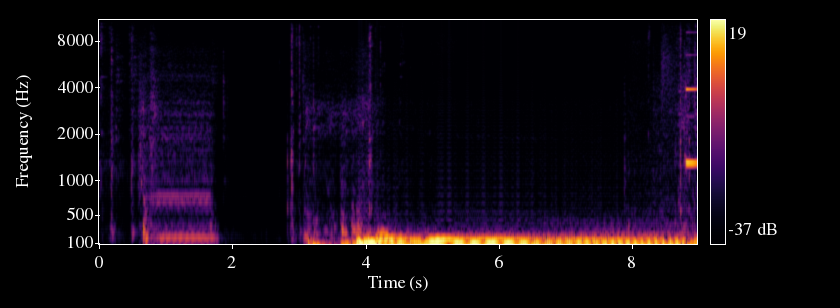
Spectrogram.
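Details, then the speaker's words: Ford BA Falcon Barra engine after installing new Walbro fuel pump in old assembly: short electric pump hum on key-on, pause, then engine catches quickly and settles into even, steady idle; pump working normally. "Everything seems to be working as it was, so we did something right."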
